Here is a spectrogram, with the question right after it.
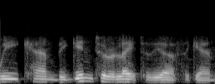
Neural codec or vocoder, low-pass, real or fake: none; 7.2 kHz; real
